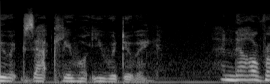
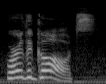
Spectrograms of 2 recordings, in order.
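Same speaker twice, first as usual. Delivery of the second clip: raised, questioning call; 9 semitones higher than usual. Acted. Looking for the missing guards, calling out. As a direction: call out higher, searching for an answer.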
